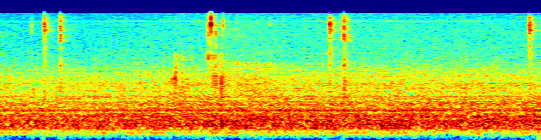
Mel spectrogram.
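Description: Steady room noise with a few faint, scattered clicks.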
